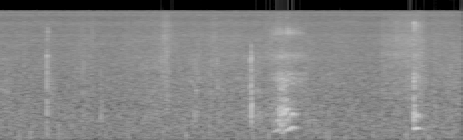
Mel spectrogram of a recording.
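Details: Hiccups: several soft, abrupt catches of breath a second or two apart in a quiet room, sounding like harmless infant hiccups.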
